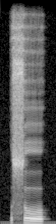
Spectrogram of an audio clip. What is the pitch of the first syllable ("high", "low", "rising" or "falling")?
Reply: low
